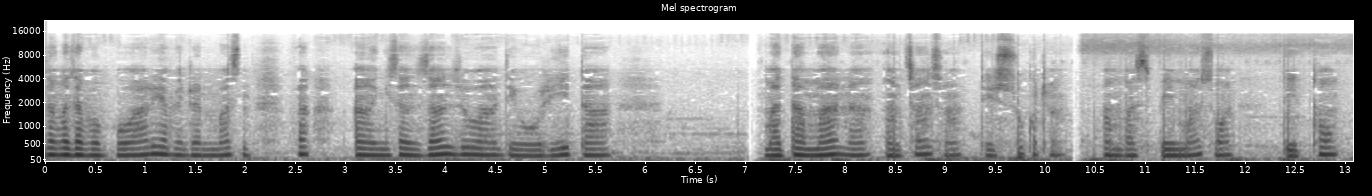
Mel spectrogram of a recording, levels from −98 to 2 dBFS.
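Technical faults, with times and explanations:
Throughout: HE-AAC compression, plainly audible, is the likely cause of the treble damage. The upper band is rebuilt from copied lower bands, so harmonics misalign and sibilants turn gritty. A spectrogram shows a hard ceiling at 14.9 kHz, consistent with roughly 24 kbps.
8.26 to 13.02 s: periodic USB or driver dropouts. Roughly 10 ms of audio is skipped every 0.054 s, around a hundred times, giving a regular ticking while sound is present. The waveform shows evenly spaced splices, and the spectrogram shows thin vertical streaks 54 ms apart.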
